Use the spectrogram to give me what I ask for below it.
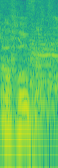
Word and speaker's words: jojoba: This is not No, the J is pronounced H, as jojoba. The reason that it's pronounced jojoba is because of it's grown in Mexico, and that's where the bean primarily came from.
